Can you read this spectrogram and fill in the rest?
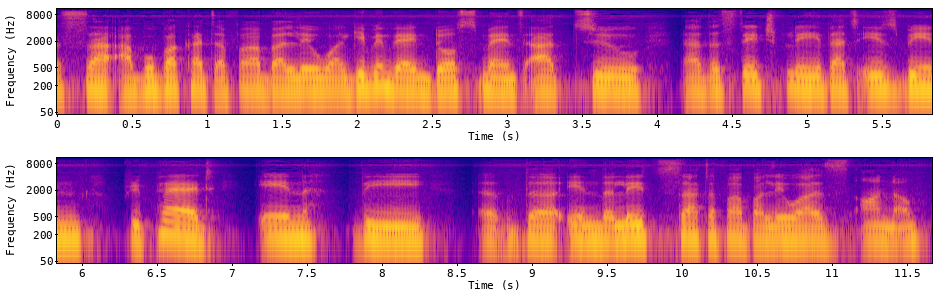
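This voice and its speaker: A woman with a Nigerian accent presenting live studio news and interviewing in a conversational, halting way. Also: deep voice, darkish tone.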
